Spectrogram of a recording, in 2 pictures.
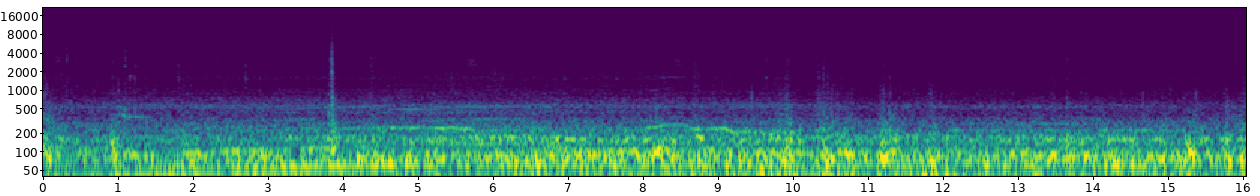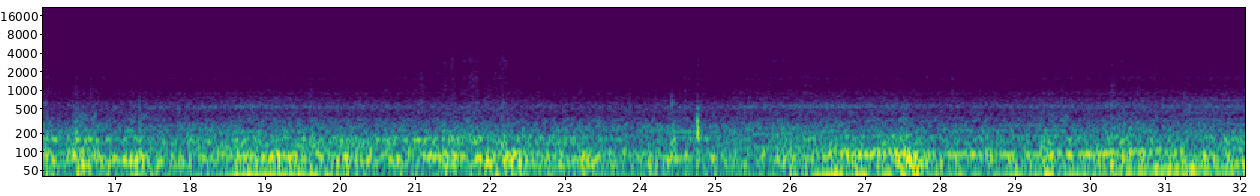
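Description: Steady low rumble of a car driving slowly, heard inside the cabin: engine and tyre noise, with a few faint clicks.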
